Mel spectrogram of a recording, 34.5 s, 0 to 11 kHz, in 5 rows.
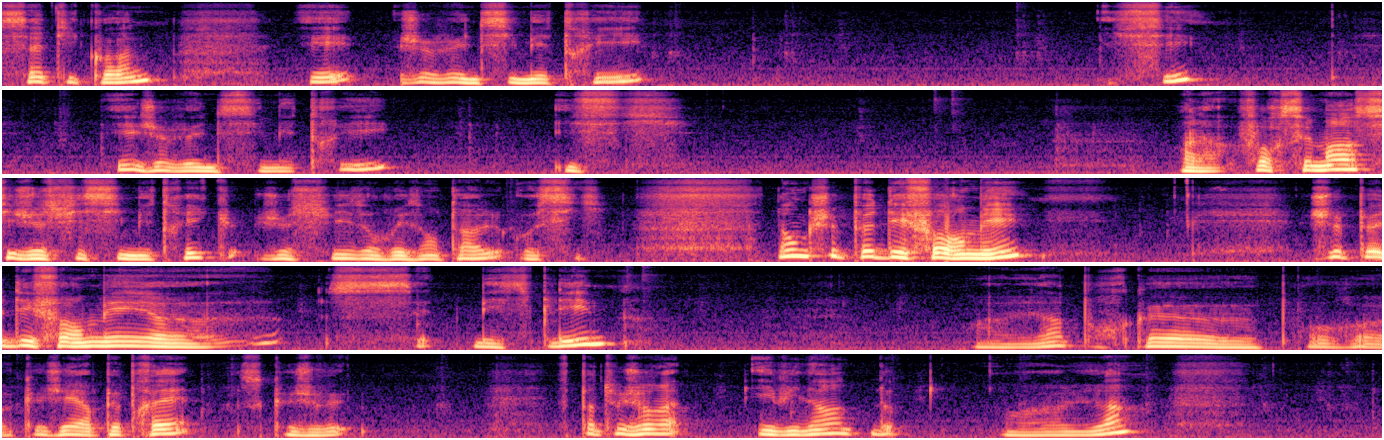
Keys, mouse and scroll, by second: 0.1 s, 2.2 click, 3.7 click, 5.4 click, 7.3 click, 9.2 click, 9.5 typing, 12.1 click, 12.7 typing, 13.2 right click, 14.9-17.7 drag, 18.7-19.5 right drag, 19.0 typing, 22.7-25.1 drag, 26.3 click, 28.0 click, 28.6 click, 31.5-33.1 drag, 34.4-34.5 drag.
